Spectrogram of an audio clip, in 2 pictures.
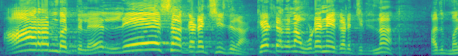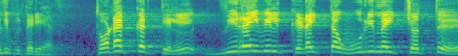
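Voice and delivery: full-force preaching. Acted. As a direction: preach it out to the congregation. Explains verse forcefully.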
